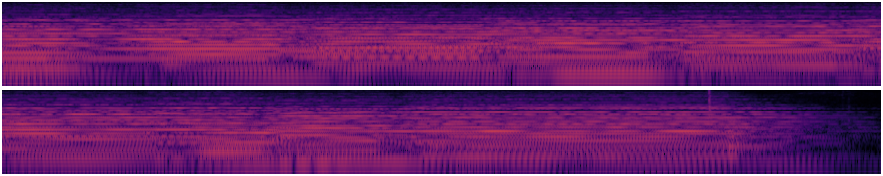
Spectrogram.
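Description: The Taylor Concert Organ's great organ played with all stops out, a loud, full-bodied sustained chord texture rich in layered pipe tones, changing harmonies over several seconds before releasing near the end.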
